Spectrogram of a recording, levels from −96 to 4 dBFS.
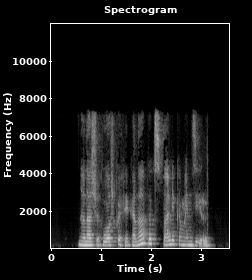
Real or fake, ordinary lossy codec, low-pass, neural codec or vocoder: fake; MP3, 48 kbps; 7.2 kHz; codec, 16 kHz, 1 kbps, X-Codec, HuBERT features, trained on general audio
